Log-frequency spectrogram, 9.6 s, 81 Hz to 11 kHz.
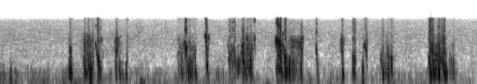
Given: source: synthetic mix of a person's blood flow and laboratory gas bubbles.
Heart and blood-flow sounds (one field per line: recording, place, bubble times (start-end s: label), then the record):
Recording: Doppler ultrasound of blood flow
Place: subclavian vein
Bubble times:
1.35-1.48 s: bubbles
1.66-2.08 s: bubbles
2.28-2.58 s: bubbles
3.55-3.96 s: bubbles
4.07-4.22 s: bubbles
4.56-5.14 s: bubbles
5.49-6.09 s: bubbles
6.31-6.40 s: bubbles
6.81-6.92 s: bubbles
7.04-7.15 s: bubbles
7.27-7.38 s: bubbles
7.61-7.89 s: bubbles
8.55-9.12 s: bubbles
From the record:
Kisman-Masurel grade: 233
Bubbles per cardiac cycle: several, 3 to 8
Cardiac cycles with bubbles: 50 to 99%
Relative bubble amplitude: loud (0.450 to 0.775)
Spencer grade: 3 (all of the cardiac periods contain showers or single bubble signals, but not dominating or overriding the cardiac motion signals)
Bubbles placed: anywhere in the cardiac cycle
